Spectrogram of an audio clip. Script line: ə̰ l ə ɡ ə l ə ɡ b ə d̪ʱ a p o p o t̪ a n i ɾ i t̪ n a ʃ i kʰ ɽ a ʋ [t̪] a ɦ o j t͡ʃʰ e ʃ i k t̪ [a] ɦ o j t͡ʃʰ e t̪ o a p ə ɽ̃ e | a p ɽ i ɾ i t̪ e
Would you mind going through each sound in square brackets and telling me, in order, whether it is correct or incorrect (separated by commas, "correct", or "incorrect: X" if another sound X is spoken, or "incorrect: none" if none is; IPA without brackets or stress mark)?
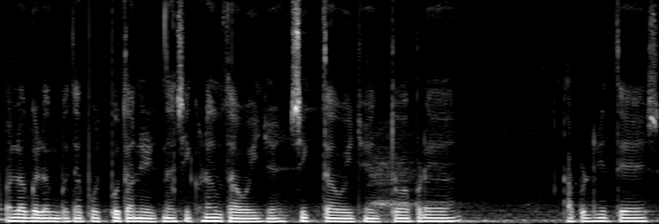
correct, correct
